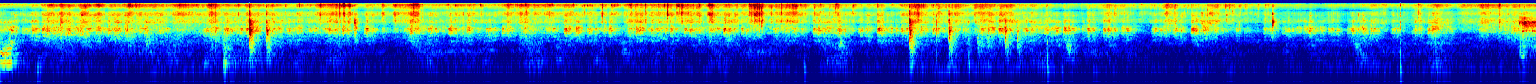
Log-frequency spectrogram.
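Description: Faint rustling of straw bedding with scattered light crackles as newborn piglets move about in it.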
